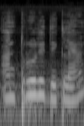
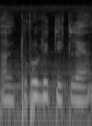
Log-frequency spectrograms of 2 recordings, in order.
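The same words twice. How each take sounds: First: A little louder than before, still soft; repeated slightly louder; speaking up. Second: Barely audible oath; soft, hard to hear; too quiet. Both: Real, not acted. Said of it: "Can you speak louder".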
